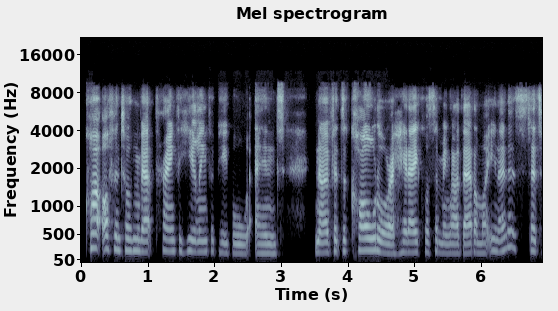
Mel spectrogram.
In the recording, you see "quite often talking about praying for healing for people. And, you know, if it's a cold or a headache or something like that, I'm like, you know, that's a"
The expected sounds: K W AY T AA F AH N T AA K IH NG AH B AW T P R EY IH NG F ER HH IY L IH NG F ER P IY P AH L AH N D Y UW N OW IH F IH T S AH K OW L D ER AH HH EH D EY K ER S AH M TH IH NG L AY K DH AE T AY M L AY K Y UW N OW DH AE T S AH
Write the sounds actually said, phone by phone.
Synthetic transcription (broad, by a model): K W AY T AA F AH N T AA K IH NG AH B AW T P R EY IH NG F ER HH IY L IH NG F ER P IY P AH L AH N Y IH N OW IH F IH T S AH K OW L D ER AH HH EH D EY K ER S AH M TH IH NG L AY K DH AE T AY M L AY K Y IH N OW DH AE T S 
